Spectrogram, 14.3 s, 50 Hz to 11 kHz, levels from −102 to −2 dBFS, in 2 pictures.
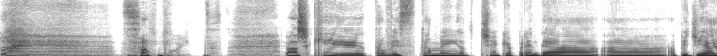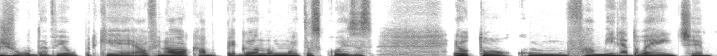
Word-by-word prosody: Ai. 265 -3 +1 1.0
São 230 -3 +2
muitos. 220 - -10 0.6
Eu 230 - +2
acho 225 -1 +4
que 210 -4 +1
talvez 205 -1 -2
também 195 -1 +2
eu 205 - 0
tinha 215 0 -1
que 205 0 -5
aprender 190 -2 -1
a 185 +2 +1
a 180 -5 0
a 215 - -7
pedir 190 -1 +1
ajuda, 180 -5 +1
viu? 170 +1 -2
Porque 165 -2 -3
ao 205 - 0
final 190 -3 +2
eu 185 - +4
acabo 185 0 -4
pegando 190 -1 +1
muitas 185 +2 +1
coisas. 155 -2 -2 0.8
Eu 195 -1 +4
tô 165 -4 +1
com 165 -1 0
família 175 +7 +2
doente. 185 -1 +1
190 Hz, 130 wpm, -26 LUFS, 175-205 Hz, 1.0 s, acho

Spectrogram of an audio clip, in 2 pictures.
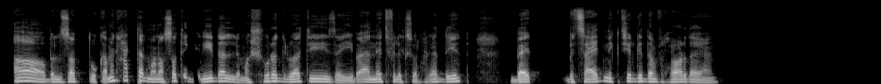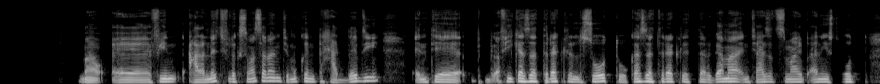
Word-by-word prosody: آه 155 -4 +4
بالضبط، 115 +3 -1
وكمان 150 +10 0
حتى 185 -1 -1
المنصات 130 +1 0
الجديدة 135 +5 +1
اللي 125 -8 +1
مشهورة 140 +9 0
دلوقتي 130 0 +1
زي 100 -2 -2
بقى 115 +3 0
Netflix 120 -1 -1
والحاجات 110 +4 -3
دِيَّة، 130 +5 0 0.5
بقت 110 0 +3 0.2
بتساعدني 125 +5 +1
كتير 150 +2 -2
جدًا 135 -2 +2
في 115 - -11
الحوار 115 +1 +1
ده 115 -1 -1
يعني. 100 -1 -4 2.4
ما 105 - 0
هو 100 - -2
آآ 105 0 +1
فين 130 +4 +2
على 105 0 +1
نتفليكس 130 -1 0
مثلًا 155 +4 +2
أنتِ 150 -5 -1
ممكن 130 +2 0
تحددي 135 - -2 0.3
أنتِ 110 -2 +2 0.2
بيبقى - - -4
في 135 - 0
كذا 140 +1 +5
تراك 135 +2 0
للصوت 130 +5 +1
وكذا 130 +6 +2
تراك 130 0 -1
للترجمة 125 +3 +1
أنتِ 115 0 -6
عايزة 120 +3 -1
تسمعي 120 0 -1
بأنهي 120 +2 -1
صوت 120 +1 -4
125 Hz, 155 wpm, -24 LUFS, 110-135 Hz, 2.4 s, كذا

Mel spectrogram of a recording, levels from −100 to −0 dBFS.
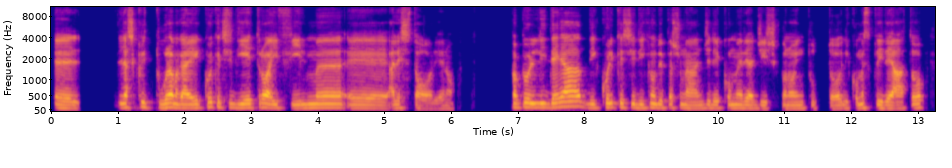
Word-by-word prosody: ehm, 105 -2 +1 0.6
la - - +5
scrittura, 130 -2 +3
magari, 115 -1 +3
quel 145 +5 -3
che 150 - -3
c'è 125 - -5
dietro 120 +2 +3
ai 115 -2 +4
film 110 +2 -2
e 105 -4 0
alle 110 +1 -2
storie, 90 -5 -5
no, 90 -1 -15 0.8
proprio 130 +2 +2
l'idea 130 +5 +4
di 115 -6 -6
quel 130 +2 -1
che 130 - -3
si 125 -1 -3
dicono 110 +3 -2
dei 115 -2 -3
personaggi, 105 -1 -5
di 105 0 -5
come 110 +1 -3
reagiscono 100 -1 -3
in 100 +1 -7
tutto, 100 -2 -6
di 105 - -9
come 115 - -4
è - - -5
stato 115 0 -9
ideato. 105 +4 +1
110 Hz, 150 wpm, -24 LUFS, 105-120 Hz, 0.8 s, la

